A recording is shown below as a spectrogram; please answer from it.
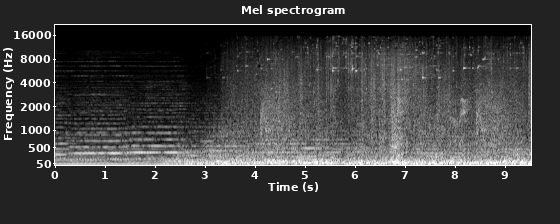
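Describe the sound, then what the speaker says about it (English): Explosions and roaring fire in the Call of Duty: Black Ops Cold War video game on PS5, a dense, loud sustained rumble of blasts that swells after a quieter steady hum, continuing without a break. "All that fire, all that explosion."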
